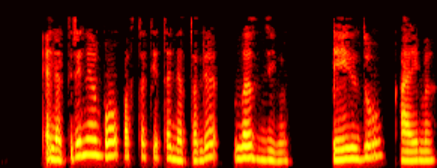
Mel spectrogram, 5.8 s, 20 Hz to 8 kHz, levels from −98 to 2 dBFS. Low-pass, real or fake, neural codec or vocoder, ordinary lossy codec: 7.2 kHz; fake; codec, 16 kHz, 4 kbps, FunCodec, trained on LibriTTS, 50 frames a second; MP3, 24 kbps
